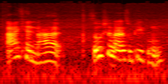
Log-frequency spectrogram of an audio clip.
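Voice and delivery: ordinary talk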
